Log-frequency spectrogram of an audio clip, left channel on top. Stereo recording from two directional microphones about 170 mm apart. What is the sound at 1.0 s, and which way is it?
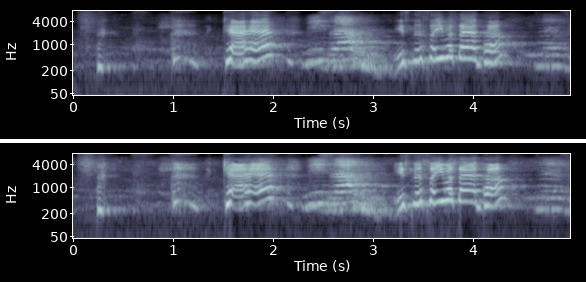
Speech, centre (ahead or behind).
